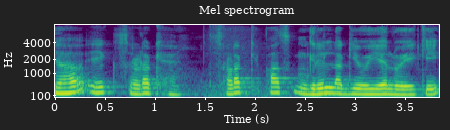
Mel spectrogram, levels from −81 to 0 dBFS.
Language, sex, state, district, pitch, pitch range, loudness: Hindi, male, Bihar, Saran, 160 Hz, 150-185 Hz, -15 LUFS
